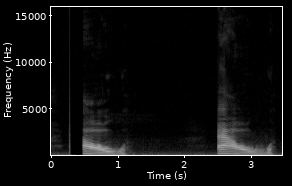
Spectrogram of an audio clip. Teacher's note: It does seem a little bit like it's got something following it, doesn't it? Okay, so even though it's one sound, our mouth is going to move two places. So in my mouth, my lips are definitely moving, but my tongue is moving a little bit too.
